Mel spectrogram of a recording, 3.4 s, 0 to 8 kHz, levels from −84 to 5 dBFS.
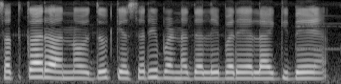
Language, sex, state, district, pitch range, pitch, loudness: Kannada, female, Karnataka, Bidar, 215-230 Hz, 220 Hz, -19 LUFS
